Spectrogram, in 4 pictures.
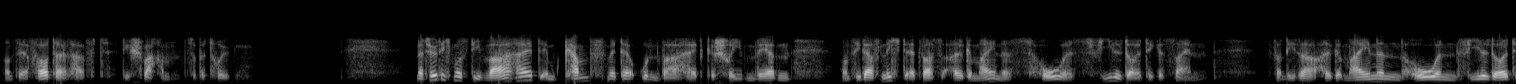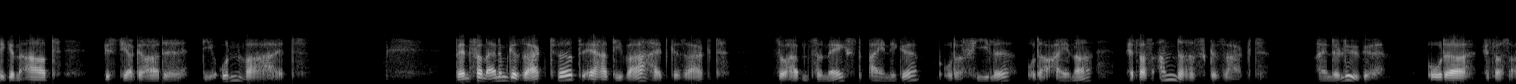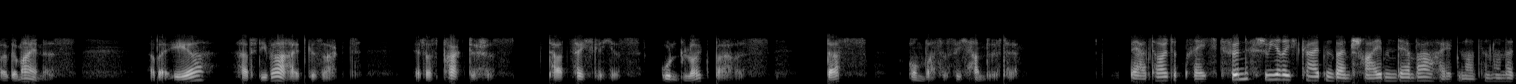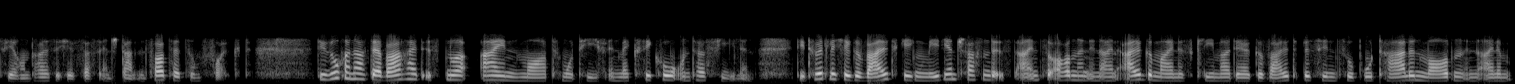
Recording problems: phone-call audio

